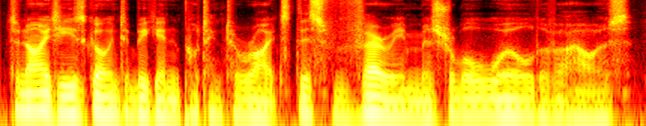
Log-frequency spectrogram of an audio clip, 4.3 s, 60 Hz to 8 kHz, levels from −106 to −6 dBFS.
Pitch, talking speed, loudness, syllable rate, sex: 85 Hz, 210 wpm, -20 LUFS, 5.3 syllables/s, male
